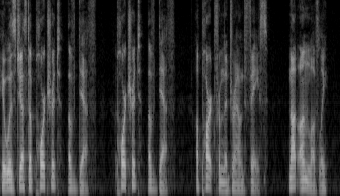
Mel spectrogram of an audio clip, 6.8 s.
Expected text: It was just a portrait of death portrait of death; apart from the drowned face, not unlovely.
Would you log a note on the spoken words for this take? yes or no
no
